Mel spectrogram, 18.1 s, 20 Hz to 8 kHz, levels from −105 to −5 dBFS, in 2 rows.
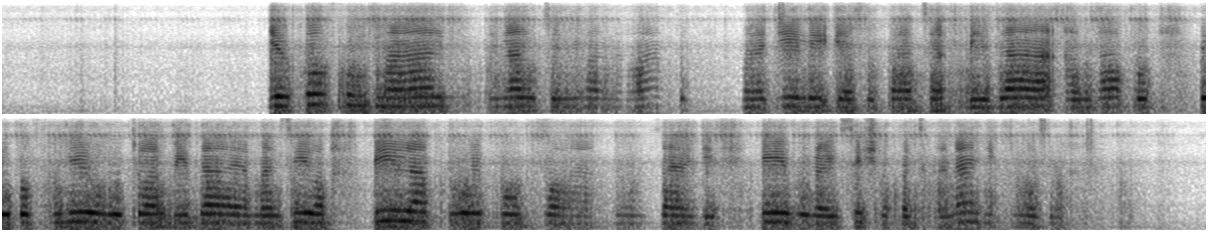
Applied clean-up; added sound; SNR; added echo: neural mask model RNNoise.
